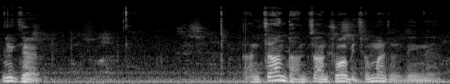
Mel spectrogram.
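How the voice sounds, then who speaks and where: A man's voice: medium pitch, expressive, moderate pace, a little hiss or hum. A young man in a chicken restaurant, talking casually to his viewers with his mouth full while eating. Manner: chatty, addresses viewers directly. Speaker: vlogger. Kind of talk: casual food vlog chat.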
